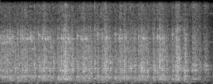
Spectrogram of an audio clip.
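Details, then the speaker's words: Newer Snapper RER mower with auto choke, P-switch must be pushed to crank: even starter chug around ten beats a second that never catches; cranks but won't start, owner suspects no fuel reaching the engine, old gas. "tries to start up you see so um it's got the auto choke on it and i think it's got i just don't think it's got any gas going into it so whatever's in there is not very good"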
